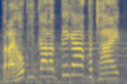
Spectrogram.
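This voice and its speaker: An actor voicing a hapless middle-aged lecher in a video game, a cocky, whiny wisecracker with a theatrical delivery. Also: male voice, extremely high pitch, sing-song, brisk, sharp tone, soft background music, heavily acted. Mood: defiant, straining.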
